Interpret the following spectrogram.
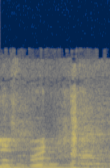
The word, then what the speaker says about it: Loughborough: The only people who know how to pronounce Loughborough are the people who live or work or who have trained in Loughborough.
